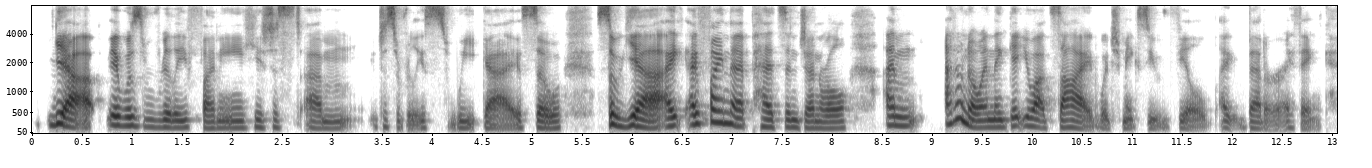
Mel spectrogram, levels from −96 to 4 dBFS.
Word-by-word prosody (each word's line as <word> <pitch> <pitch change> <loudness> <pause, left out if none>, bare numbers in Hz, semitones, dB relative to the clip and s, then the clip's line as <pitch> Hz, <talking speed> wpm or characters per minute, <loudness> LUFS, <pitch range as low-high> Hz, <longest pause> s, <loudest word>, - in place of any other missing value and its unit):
Yeah, 235 +3 +6 0.2
it 210 -1 +4
was 200 -2 +2
really 165 -1 -3
funny. 155 -1 -5
He's 165 +1 -7
just, 165 -1 +2
um, 145 - -7 0.3
just 175 -2 +3
a - - -13
really 155 - -9
sweet 155 -1 -1
guy. - - -3
So 155 -1 +3 0.3
so, 230 -2 +5
yeah, 185 -1 +5
I 195 +3 +3
I 225 +2 +5
find 270 -1 +2
that 190 -3 +1
pets 170 -1 -1
in 165 -1 -2
general 150 -1 -3 0.3
I'm 210 +6 -1 0.3
I - - +1
don't 350 -3 +2
know, 160 - +3
and 165 +1 0
they 170 - 0
get 195 +4 -4
you 195 -2 0
outside, 165 -2 0
which - - -11
makes - - -5
you 65 - -11
feel, - - -9
I - - -8
better, - - -8
I - - -10
think. - - -12
170 Hz, 185 wpm, -23 LUFS, 155-200 Hz, 0.3 s, Yeah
